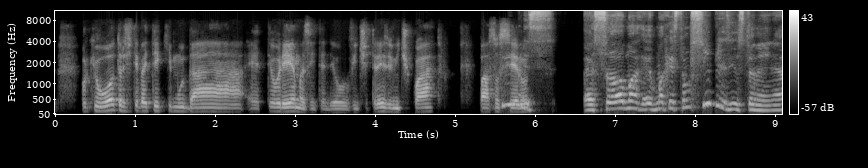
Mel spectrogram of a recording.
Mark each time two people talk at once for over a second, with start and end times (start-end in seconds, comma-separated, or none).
none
